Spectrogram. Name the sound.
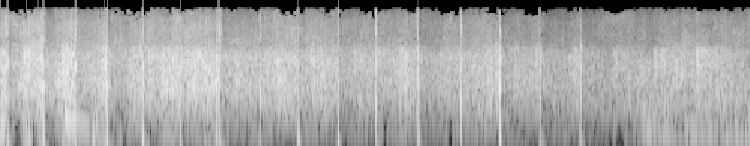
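group applause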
